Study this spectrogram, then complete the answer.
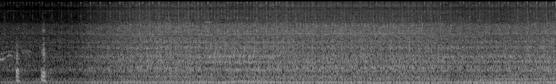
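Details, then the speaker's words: Ford EcoSport 1.5 with manual gearbox removed: engine run without the gearbox idles steady and even with no knocks, ticks or clatter, ruling out the engine and crankshaft as the noise source; normal idle. "Prendemos el motor sin la caja y no tiene ruido."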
